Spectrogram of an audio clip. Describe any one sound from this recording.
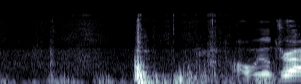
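A car tailgate slams shut.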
